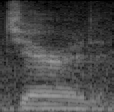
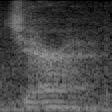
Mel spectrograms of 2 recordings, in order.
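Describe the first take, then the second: First: It is said in a deep grown man's voice. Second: It is said in a higher female voice. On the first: "like that, and like in the grown man adult voice" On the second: "a female voice too calling my name like"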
